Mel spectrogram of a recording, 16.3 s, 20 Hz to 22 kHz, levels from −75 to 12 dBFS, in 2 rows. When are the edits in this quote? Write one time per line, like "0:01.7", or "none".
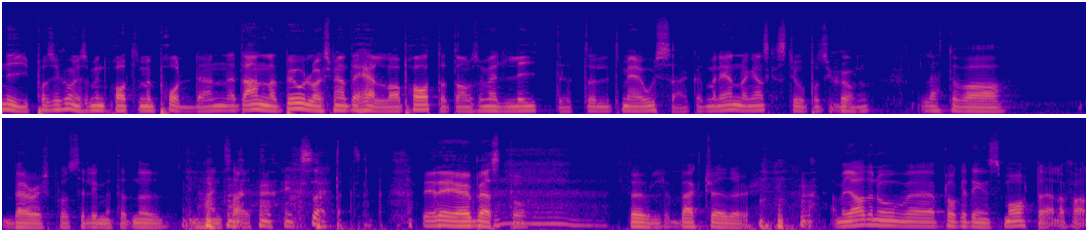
0:06.7
0:14.3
